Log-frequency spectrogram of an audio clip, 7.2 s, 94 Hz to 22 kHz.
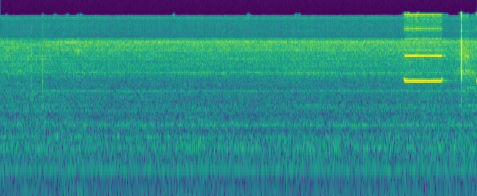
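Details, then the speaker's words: Steady hum of an argon induction casting machine with a brief electronic beep signalling ready, while non-precious metal ingots melt for casting a 7-unit dental bridge in a lab. "the machine is telling me actually that we're ready but i doing a little bit of an extra time and here I go with my casting"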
